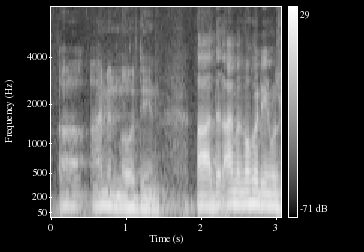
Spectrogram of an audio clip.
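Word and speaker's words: Ayman Mohyeldin: removal of the NBC reporter whose name is pronounced uh I'm in mudin uh that Iman mudin was removed from covering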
